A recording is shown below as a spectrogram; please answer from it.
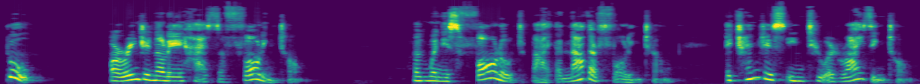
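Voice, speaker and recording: A woman teaching a scripted language lesson who speaks in slow, deliberate drills with playful asides. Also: mid-range voice, big pitch swings, creaky, a little mellow, breathy edge.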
